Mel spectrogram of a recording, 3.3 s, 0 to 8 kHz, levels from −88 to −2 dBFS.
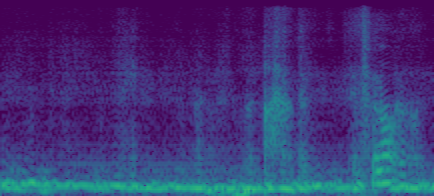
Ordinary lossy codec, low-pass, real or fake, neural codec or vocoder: none; 7.2 kHz; fake; codec, 16 kHz, 0.5 kbps, FreqCodec, smaller model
